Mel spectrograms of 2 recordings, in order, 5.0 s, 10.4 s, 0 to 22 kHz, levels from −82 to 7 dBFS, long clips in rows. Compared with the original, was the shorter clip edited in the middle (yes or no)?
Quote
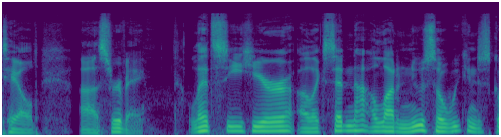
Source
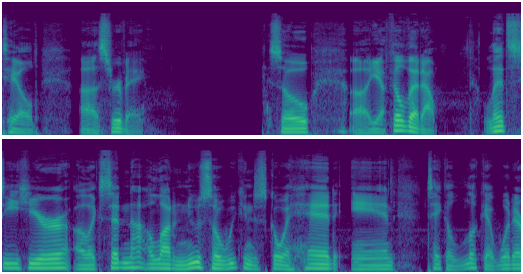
yes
